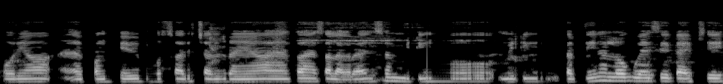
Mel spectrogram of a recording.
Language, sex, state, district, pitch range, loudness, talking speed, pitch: Hindi, male, Uttar Pradesh, Jyotiba Phule Nagar, 130-150 Hz, -23 LUFS, 215 wpm, 135 Hz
